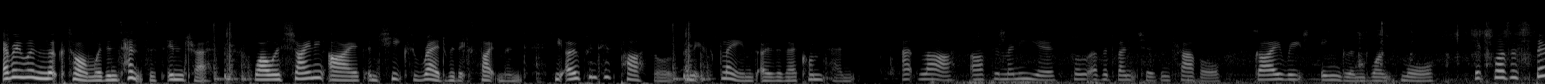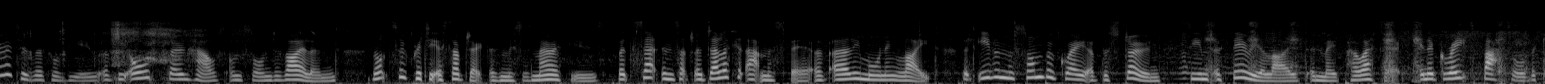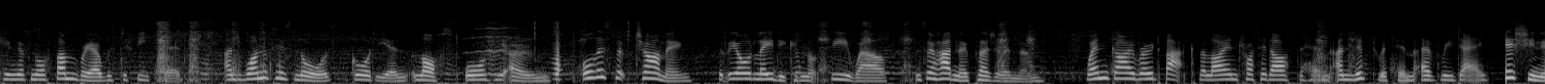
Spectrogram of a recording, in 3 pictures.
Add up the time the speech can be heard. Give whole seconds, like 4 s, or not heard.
46 s.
